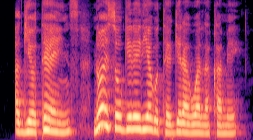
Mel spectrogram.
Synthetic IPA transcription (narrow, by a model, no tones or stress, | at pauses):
aɣiɔtɛns | nɔesoːɡeɾeɾiɛɣotɛɡeɾaɣwaðakamɛ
